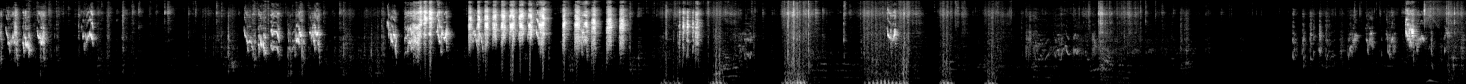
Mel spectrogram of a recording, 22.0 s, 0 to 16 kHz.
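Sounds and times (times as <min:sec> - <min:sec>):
budgerigars chirping: 0:05.8 - 0:10.9
wings fluttering: 0:09.9 - 0:17.1.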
